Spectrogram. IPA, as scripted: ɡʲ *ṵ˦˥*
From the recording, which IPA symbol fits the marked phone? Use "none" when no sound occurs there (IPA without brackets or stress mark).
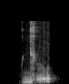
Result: ṵ˦˥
